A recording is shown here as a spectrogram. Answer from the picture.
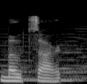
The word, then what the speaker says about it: Mozart: The young star was Wolfgang Amadeus Mozart. For proper pronunciation, sound out a T in the first syllable of Mozart.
